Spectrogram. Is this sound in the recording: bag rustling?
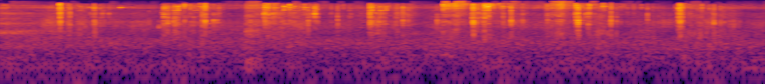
yes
